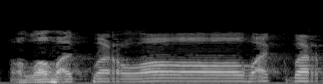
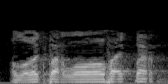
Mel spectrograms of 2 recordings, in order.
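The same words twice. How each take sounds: First: The phrases are said slowly with pauses between them. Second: The phrases are said quickly and run together. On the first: This is the call to prayer. "terus diam sejenak ya" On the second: This is the call to begin prayer. "cepat tanpa ada senggang waktu"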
